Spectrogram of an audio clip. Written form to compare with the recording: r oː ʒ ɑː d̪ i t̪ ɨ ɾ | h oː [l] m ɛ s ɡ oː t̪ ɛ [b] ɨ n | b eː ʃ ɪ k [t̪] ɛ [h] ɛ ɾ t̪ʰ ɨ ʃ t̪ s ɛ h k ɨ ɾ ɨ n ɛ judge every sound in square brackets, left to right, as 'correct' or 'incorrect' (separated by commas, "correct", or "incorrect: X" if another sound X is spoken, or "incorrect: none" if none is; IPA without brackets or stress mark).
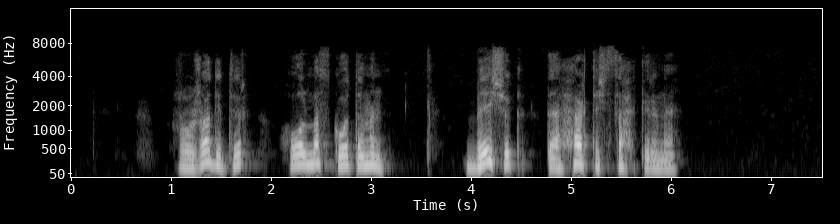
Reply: correct, incorrect: m, correct, correct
